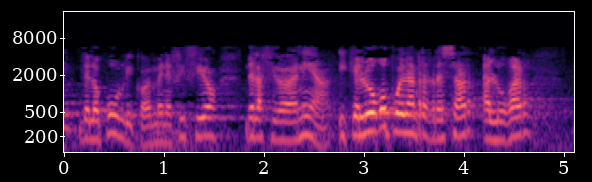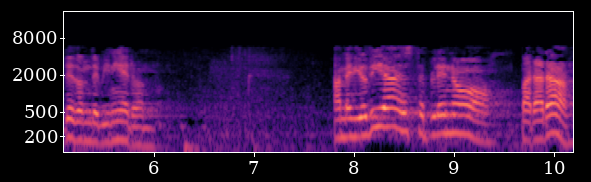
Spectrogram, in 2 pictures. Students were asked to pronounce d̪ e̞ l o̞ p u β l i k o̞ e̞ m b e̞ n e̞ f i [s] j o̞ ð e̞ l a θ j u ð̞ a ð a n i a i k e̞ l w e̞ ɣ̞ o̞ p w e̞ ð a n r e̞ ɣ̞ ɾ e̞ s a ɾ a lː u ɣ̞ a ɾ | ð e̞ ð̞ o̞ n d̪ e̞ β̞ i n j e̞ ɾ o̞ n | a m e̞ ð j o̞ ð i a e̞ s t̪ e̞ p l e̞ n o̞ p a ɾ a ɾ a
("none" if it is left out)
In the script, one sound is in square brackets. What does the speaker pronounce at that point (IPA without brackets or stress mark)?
θ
